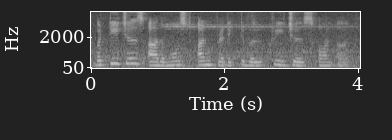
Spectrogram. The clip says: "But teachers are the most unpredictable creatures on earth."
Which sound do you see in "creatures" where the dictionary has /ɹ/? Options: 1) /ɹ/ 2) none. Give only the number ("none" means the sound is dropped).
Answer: 1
